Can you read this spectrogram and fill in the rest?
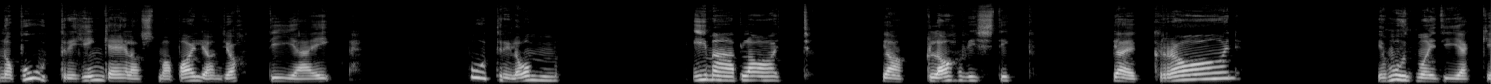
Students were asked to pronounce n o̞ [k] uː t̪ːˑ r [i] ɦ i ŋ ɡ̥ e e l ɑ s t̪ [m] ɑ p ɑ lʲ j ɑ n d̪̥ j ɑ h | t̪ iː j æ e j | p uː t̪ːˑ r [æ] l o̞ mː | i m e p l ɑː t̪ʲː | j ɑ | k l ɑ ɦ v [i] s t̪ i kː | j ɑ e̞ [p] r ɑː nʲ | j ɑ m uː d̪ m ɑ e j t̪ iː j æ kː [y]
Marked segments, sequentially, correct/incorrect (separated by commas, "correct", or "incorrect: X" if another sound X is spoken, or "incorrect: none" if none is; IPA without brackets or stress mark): incorrect: p, correct, correct, incorrect: i, correct, incorrect: k, incorrect: i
